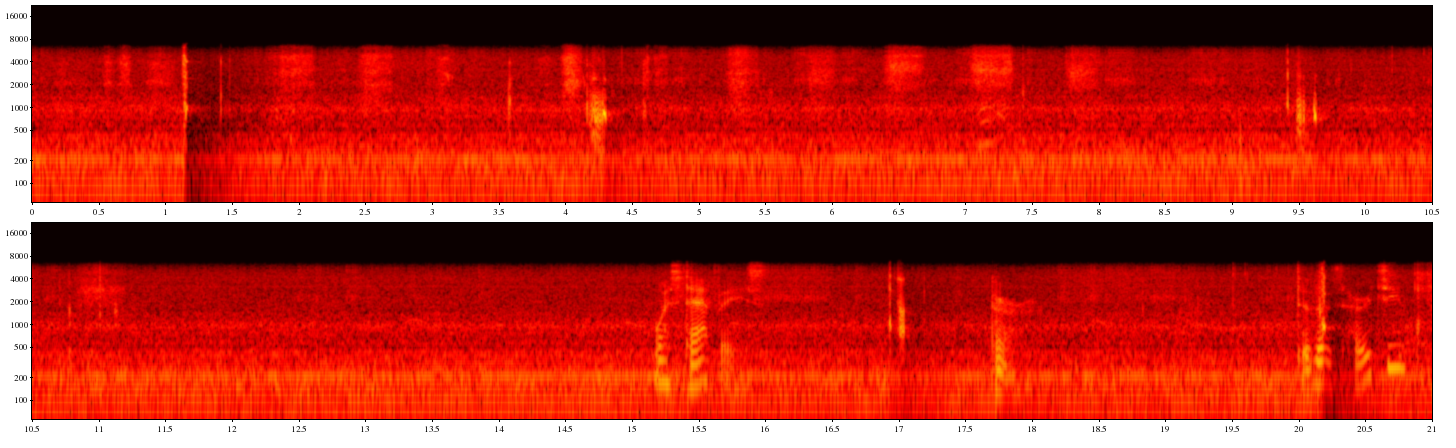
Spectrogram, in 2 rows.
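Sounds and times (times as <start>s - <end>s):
steady low hum: 0.0s - 21.0s
baby hiccuping: 4.2s - 4.4s, 9.4s - 9.8s, 16.9s - 17.2s.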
